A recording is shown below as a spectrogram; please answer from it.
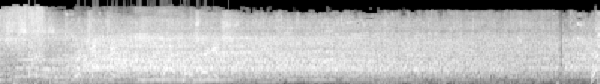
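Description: Basketball arena crowd noise from a game broadcast, steady and slowly easing off, with a few held low music notes in the first half and a basketball bouncing on the hardwood court.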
